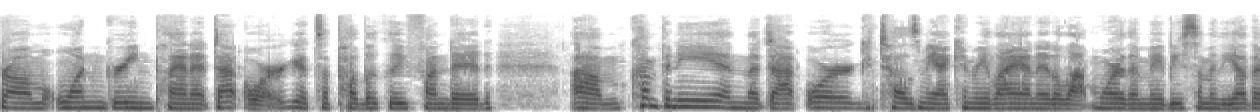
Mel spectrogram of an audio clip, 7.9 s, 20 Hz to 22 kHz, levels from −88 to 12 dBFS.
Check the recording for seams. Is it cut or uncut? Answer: uncut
